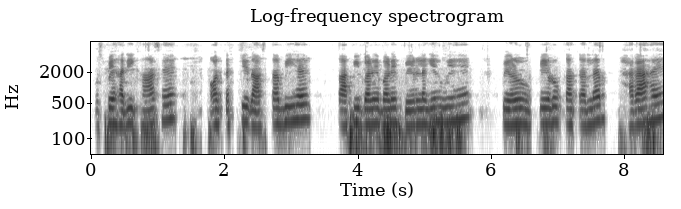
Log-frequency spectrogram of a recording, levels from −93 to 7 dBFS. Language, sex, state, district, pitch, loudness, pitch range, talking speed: Hindi, female, Bihar, Sitamarhi, 195 Hz, -21 LUFS, 185-215 Hz, 145 wpm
